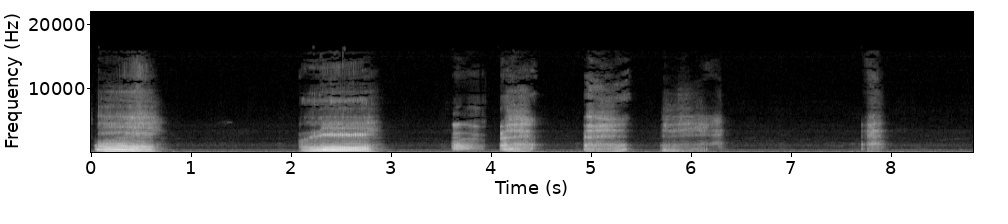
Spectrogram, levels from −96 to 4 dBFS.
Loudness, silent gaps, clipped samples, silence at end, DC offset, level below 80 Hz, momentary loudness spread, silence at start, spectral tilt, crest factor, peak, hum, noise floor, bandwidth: -18 LUFS; none; under 0.1%; 0.7 s; under 0.1%; -54 dBFS; 25 LU; 0.05 s; -5.5 dB/octave; 20 dB; -2 dBFS; none; -54 dBFS; 14 kHz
